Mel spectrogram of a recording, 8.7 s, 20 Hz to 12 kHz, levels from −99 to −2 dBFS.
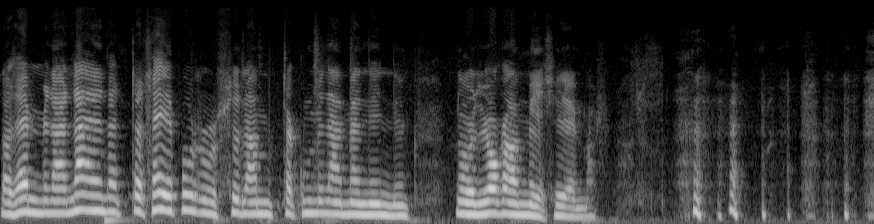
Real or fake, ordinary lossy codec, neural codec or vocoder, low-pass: real; none; none; 10.8 kHz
